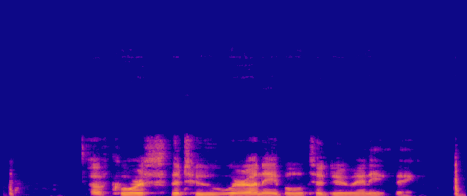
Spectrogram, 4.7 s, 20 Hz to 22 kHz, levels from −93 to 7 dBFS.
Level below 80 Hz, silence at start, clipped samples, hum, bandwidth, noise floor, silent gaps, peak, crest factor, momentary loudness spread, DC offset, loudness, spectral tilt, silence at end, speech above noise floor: -68 dBFS; 0.1 s; under 0.1%; none; 7 kHz; -77 dBFS; 0.68-0.74 s, 4.27-4.34 s, 4.40-4.52 s; -6 dBFS; 18 dB; 17 LU; under 0.1%; -23 LUFS; -5.5 dB/octave; 0.05 s; 54 dB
